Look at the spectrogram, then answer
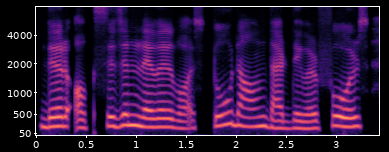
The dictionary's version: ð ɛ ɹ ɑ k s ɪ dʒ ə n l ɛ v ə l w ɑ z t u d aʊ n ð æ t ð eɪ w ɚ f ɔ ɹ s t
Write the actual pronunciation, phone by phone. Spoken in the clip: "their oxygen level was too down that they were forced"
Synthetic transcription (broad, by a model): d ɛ ɹ ɑ k s ɪ dʒ ə n l ɛ v ə l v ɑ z s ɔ d aʊ n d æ t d eɪ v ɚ f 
